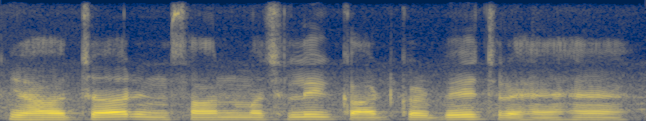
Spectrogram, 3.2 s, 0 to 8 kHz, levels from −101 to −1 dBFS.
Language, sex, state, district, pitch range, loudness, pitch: Hindi, male, Arunachal Pradesh, Lower Dibang Valley, 135-145 Hz, -16 LUFS, 135 Hz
